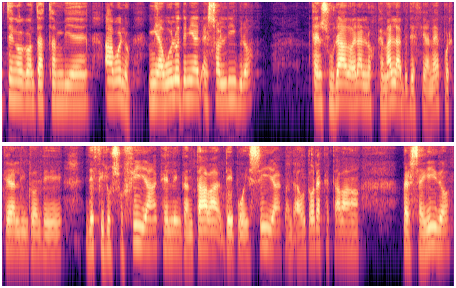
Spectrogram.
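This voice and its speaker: An older woman telling family memories to an audience, halting, with many restarts and fillers. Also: fairly low pitch, warm tone. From Spain. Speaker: storyteller at a library event. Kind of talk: personal storytelling to an audience.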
